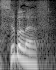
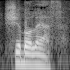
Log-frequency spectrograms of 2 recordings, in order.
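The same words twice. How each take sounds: First: "Sibboleth" with S in place of SH. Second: "Shibboleth" opening on a clear SH; correct sh sound. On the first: Acted. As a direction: let "Sibboleth" come out without the h sound. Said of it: "They came out". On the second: Shown as a demonstration. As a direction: say "Shibboleth" carefully, full sh at the front. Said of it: "They could not say".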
